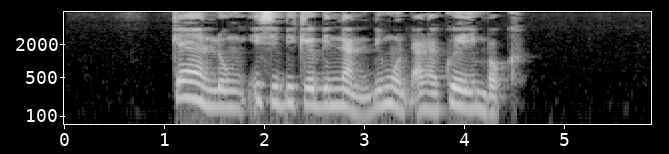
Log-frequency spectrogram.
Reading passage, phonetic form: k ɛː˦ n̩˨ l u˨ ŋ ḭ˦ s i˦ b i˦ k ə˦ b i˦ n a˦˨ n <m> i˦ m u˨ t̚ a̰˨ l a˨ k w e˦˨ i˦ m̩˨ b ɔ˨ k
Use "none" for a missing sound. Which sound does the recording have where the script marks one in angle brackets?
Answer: b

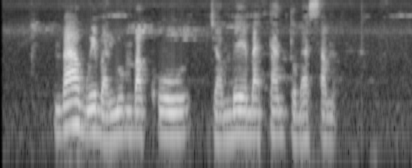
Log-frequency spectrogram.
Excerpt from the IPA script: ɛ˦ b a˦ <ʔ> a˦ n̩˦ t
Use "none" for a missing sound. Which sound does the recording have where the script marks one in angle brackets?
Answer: t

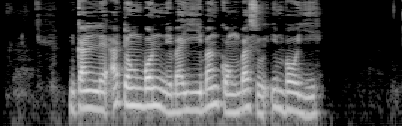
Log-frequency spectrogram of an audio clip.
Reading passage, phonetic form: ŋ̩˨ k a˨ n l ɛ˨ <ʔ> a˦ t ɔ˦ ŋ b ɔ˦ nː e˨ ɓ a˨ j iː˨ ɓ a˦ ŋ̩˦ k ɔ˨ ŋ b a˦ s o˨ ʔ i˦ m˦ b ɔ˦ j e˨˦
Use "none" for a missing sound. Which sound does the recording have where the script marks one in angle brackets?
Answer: ʔ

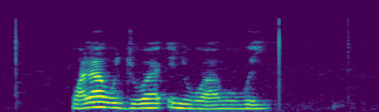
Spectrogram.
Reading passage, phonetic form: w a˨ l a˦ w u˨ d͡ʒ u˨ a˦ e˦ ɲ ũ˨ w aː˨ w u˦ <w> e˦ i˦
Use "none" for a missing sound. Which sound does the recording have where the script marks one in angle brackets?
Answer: w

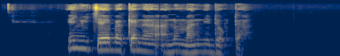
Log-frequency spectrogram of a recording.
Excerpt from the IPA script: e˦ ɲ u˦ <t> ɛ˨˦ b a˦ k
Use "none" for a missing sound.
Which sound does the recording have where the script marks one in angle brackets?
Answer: t͡ʃ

